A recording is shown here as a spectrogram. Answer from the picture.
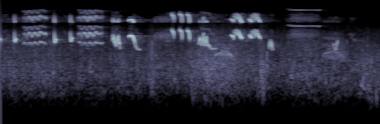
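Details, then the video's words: Varied Bluethroat song by a spring lake: rapid buzzy trills, slurred whistles and ringing high notes tumbling together in quick succession, then quieter, with the murmur of waves in the background. "the singing of the bird Varakushki"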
